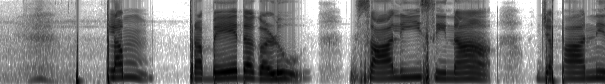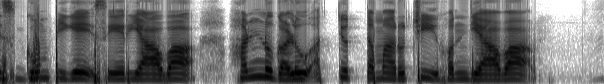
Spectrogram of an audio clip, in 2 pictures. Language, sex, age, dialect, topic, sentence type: Kannada, female, 25-30, Central, agriculture, statement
